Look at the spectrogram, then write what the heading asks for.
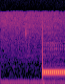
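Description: A telephone call is dialed: after a short near-silent stretch, a single steady, even-pitched line tone begins abruptly and holds to the end.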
